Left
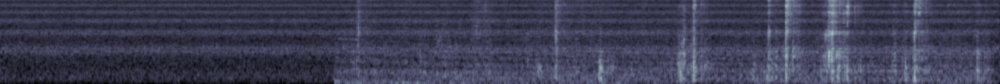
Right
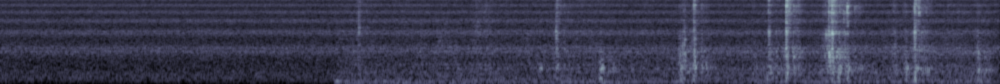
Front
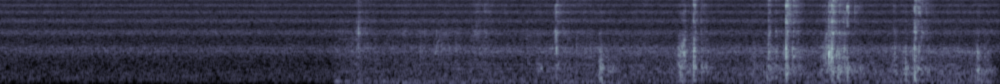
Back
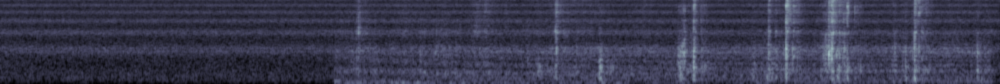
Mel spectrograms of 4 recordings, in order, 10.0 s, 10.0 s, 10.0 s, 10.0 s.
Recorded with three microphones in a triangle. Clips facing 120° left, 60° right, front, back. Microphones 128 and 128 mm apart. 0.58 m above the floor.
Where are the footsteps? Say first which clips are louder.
Left 6 dB, back 3 dB; 120° left, 4.5 m; by 9.9 s 80° left, 5.5 m.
